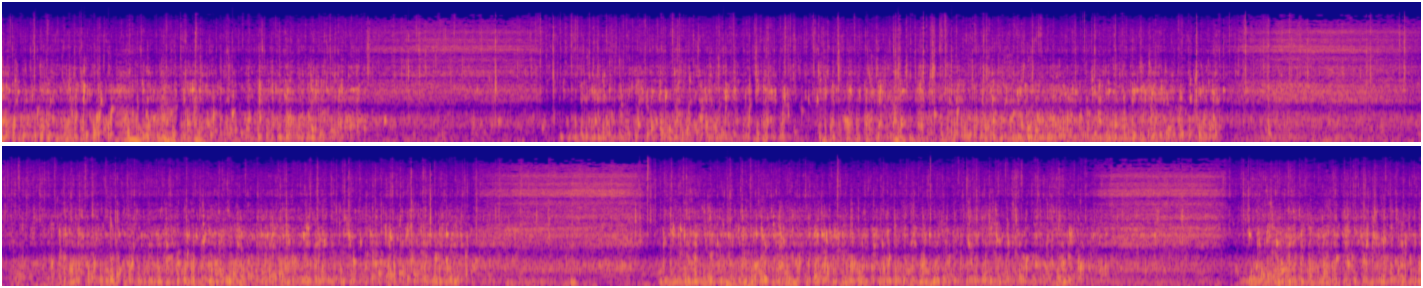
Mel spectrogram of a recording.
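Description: Water rushes and bubbles in low, muffled surges, heard from underwater.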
